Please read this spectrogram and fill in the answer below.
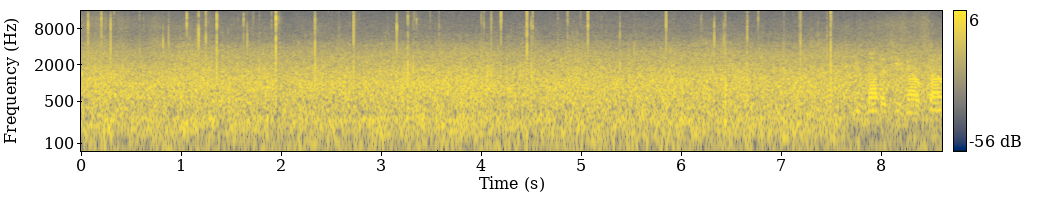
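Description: Wood campfire crackling, with frequent sharp, irregular pops over a steady hiss.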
